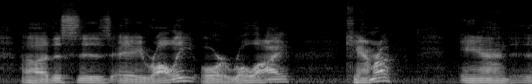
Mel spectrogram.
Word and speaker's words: Rollei: is a Rollei or Rollei camera. And it's pronounced, I've always said Rollei. I've heard people call it Rollei, like R-O-L-L-E-Y-E. Rollei. I always say Rollei.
